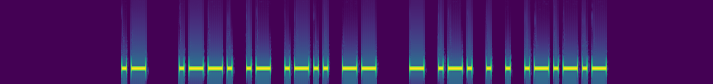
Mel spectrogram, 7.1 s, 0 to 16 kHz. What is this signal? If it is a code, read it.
Morse code, heard as a keyed tone, about 25 wpm, 700 Hz. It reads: A PALM TREE.
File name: practice / 25wpm / All-Age Appropriate Jokes - 25wpm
